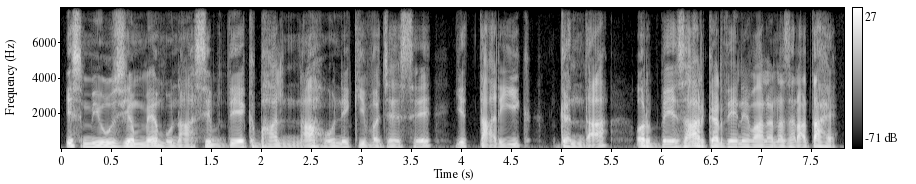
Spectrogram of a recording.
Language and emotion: Urdu, disgusted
